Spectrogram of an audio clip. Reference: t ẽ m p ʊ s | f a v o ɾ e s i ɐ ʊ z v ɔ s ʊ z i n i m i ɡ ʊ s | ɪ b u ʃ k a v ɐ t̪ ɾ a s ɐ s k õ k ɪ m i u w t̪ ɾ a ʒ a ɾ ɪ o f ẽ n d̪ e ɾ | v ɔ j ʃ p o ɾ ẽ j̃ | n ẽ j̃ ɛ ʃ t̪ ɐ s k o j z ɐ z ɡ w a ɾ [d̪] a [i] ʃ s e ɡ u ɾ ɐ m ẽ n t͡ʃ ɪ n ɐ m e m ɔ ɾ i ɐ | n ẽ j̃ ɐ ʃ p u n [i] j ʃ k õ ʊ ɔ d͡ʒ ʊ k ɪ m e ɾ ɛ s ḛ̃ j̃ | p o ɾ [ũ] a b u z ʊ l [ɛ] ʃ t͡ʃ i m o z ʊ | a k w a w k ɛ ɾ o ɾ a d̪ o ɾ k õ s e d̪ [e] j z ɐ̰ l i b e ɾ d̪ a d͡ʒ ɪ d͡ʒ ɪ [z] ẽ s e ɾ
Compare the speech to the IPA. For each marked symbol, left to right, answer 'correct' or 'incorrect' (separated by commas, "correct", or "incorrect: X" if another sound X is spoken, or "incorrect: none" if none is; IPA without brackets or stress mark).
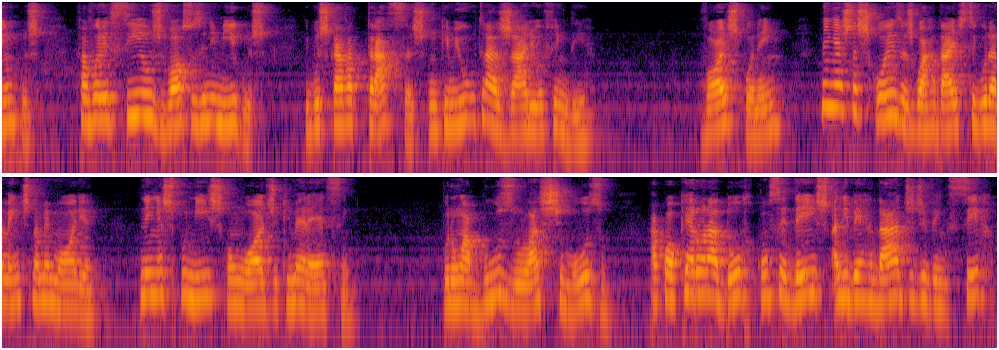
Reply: correct, incorrect: j, correct, correct, incorrect: a, correct, incorrect: v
